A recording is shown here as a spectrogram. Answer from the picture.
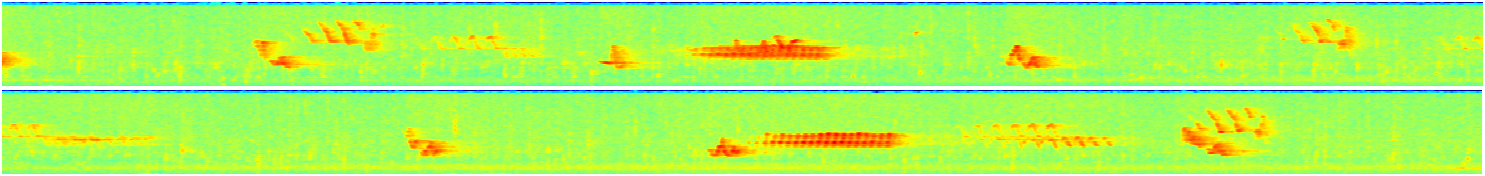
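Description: A songbird singing short phrases every few seconds, each a quick descending slurred note or a buzzy trill, over a steady outdoor hiss. A few dull low thumps come in the middle stretch.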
